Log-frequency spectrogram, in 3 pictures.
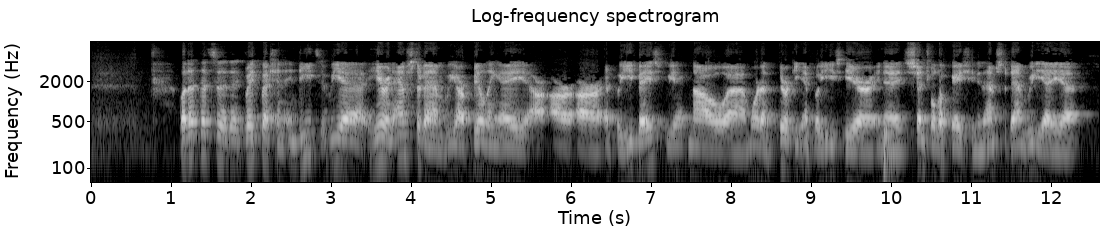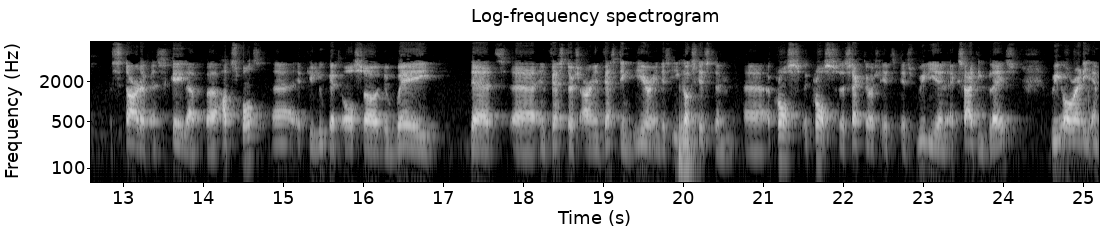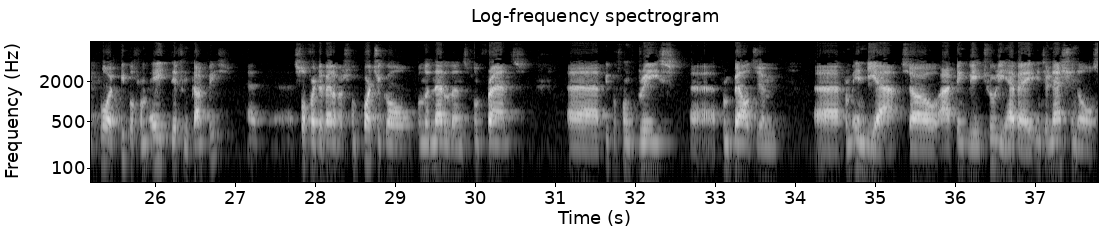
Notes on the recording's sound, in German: Interview aufgezeichnet per Telefon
